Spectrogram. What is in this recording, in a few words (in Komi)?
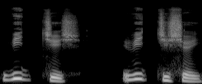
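видзчысь(ӧй), Komi, female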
